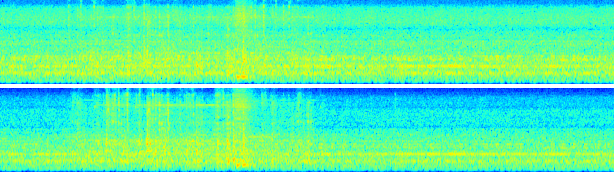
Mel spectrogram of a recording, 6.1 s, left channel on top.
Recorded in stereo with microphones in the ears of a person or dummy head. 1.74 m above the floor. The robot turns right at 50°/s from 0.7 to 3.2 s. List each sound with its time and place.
2.3 s a snare drum: 70° right (ahead or behind), 8 m; by 2.5 s 55° right (ahead or behind), 8 m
